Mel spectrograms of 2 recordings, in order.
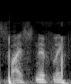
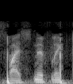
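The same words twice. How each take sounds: The two takes are said the same way.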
